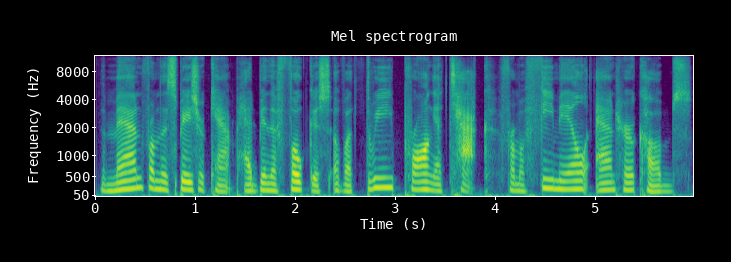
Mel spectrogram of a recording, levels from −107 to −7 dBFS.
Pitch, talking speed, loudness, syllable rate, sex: 175 Hz, 210 wpm, -20 LUFS, 4.7 syllables/s, female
